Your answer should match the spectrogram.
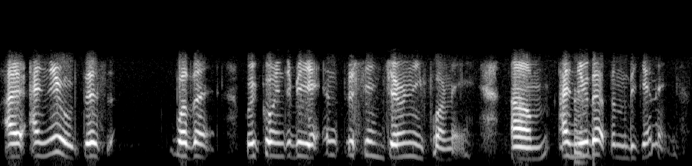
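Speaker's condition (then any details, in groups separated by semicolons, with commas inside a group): Cerebral palsy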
